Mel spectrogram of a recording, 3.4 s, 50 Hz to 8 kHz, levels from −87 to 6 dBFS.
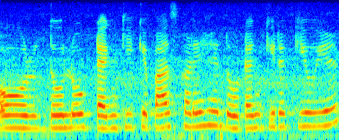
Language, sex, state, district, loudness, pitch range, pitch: Hindi, female, Uttar Pradesh, Jalaun, -16 LUFS, 230-255 Hz, 240 Hz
